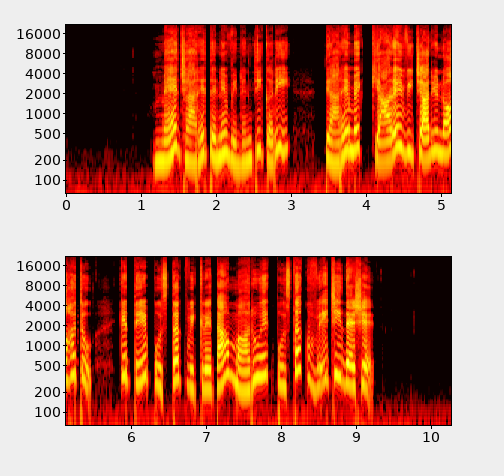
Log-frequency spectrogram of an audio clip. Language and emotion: Gujarati, surprised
